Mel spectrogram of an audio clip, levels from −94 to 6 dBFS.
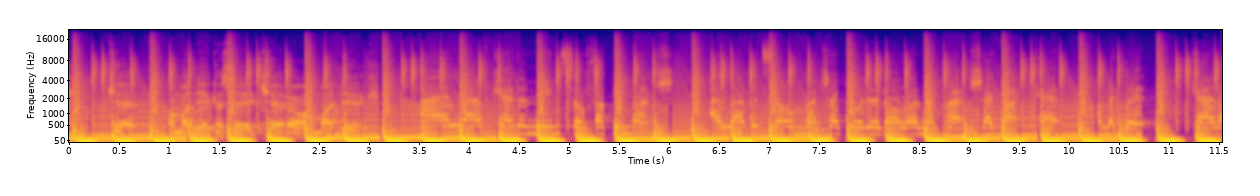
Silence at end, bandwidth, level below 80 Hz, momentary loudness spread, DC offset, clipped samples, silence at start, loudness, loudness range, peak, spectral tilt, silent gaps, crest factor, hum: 0 s; 12 kHz; -10 dBFS; 1 LU; under 0.1%; under 0.1%; 0 s; -10 LUFS; 0 LU; 0 dBFS; -6 dB/octave; none; 8 dB; none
